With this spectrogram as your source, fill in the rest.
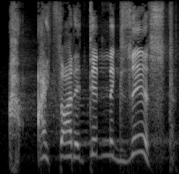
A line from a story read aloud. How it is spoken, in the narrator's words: the warden gasped when he saw the key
